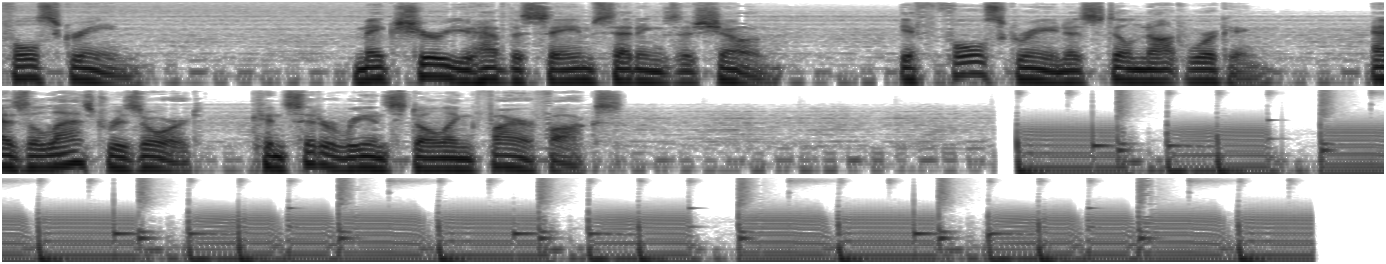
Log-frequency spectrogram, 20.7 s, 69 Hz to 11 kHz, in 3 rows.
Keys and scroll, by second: 8.0 typing.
